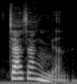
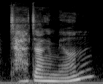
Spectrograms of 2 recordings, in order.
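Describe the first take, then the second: First: The first consonant is tense and hard. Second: The first consonant is plain and soft. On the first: The speaker calls it right. "이제 된소리로 해보겠습니다" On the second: The speaker calls it wrong. "듣기에 어색한 발음들"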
